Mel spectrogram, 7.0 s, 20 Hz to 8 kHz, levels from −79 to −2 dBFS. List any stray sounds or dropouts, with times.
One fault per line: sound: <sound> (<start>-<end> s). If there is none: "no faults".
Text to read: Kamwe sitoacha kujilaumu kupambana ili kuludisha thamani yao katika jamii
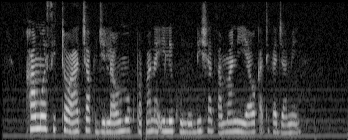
sound: dropout (2.8-2.9 s)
